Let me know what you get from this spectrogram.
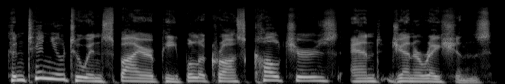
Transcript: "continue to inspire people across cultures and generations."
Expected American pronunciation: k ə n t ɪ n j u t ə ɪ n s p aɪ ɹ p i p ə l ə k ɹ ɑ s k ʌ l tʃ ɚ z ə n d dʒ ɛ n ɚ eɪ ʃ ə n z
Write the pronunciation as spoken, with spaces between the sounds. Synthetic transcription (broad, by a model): k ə n t ɪ n j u t ə ɪ n s p aɪ ɹ p i p ə l ə k ɹ ɑ s k ʌ l tʃ ɚ z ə n dʒ ɛ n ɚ eɪ ʃ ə n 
